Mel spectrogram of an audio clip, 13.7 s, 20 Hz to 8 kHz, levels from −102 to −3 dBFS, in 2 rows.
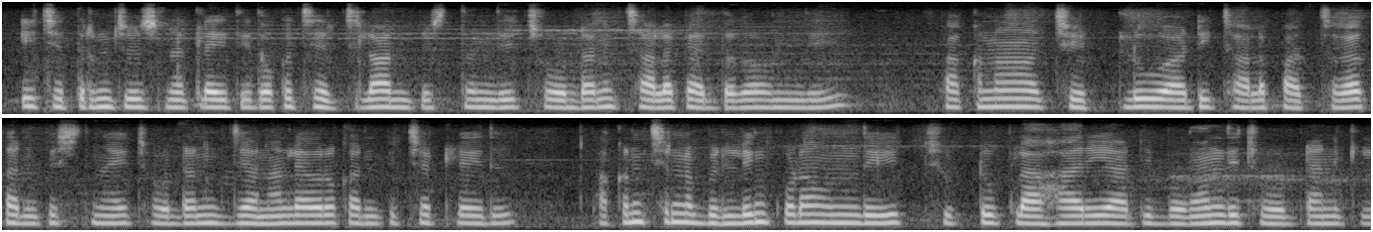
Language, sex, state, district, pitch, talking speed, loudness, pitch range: Telugu, female, Andhra Pradesh, Visakhapatnam, 205 Hz, 95 wpm, -28 LUFS, 200-215 Hz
